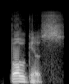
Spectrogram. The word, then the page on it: bogus: American English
